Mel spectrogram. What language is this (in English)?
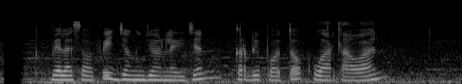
Sundanese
